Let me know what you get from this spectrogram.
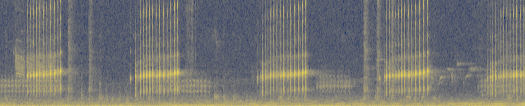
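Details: Early-spring woodland chorus by a single male western chorus frog: pulsed trills, each climbing slightly in pitch, sounding about every two and a half seconds. Five calls over a steady low hum.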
